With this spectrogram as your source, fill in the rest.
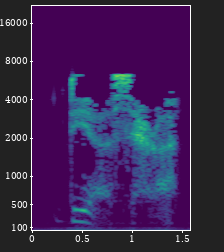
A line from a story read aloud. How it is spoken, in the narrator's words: murmured Lavinia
